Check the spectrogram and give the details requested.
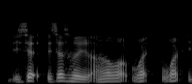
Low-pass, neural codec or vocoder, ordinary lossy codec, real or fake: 7.2 kHz; none; none; real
